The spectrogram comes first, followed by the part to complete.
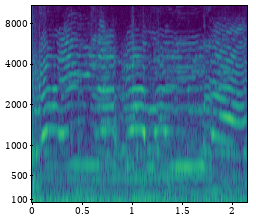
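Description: Several young children's high voices overlapping as they play together.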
